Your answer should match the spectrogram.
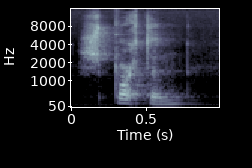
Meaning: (verb) to practice sports in general, to play a sport, to exercise; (noun) plural of sport (all etymologies)
- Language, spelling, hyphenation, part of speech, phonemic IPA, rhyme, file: Dutch, sporten, spor‧ten, verb / noun, /ˈspɔrtən/, -ɔrtən, Nl-sporten.ogg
